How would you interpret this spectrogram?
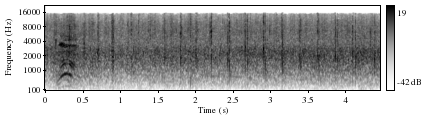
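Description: Steady applause from a crowd, a dense crackling patter of many hands clapping that sounds much like bacon sizzling in a pan, with a brief voice near the start.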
